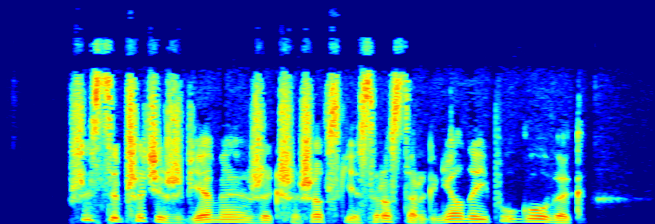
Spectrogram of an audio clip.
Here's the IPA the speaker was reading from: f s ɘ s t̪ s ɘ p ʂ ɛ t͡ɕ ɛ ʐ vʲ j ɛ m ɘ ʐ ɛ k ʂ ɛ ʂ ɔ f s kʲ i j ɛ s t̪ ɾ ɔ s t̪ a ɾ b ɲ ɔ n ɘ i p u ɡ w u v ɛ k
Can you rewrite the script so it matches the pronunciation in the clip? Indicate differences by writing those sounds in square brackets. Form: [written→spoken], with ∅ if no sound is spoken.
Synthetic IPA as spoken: f [s→ʂ] ɘ s t̪ s ɘ p ʂ ɛ t͡ɕ ɛ ʐ vʲ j ɛ m ɘ ʐ ɛ k ʂ ɛ ʂ ɔ f s kʲ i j ɛ s t̪ ɾ ɔ s t̪ a ɾ [b→ɡ] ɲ ɔ n ɘ i p u ɡ w u v ɛ k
